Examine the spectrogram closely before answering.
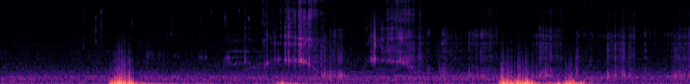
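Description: A young woman crunches loudly on fried food close to a microphone.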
